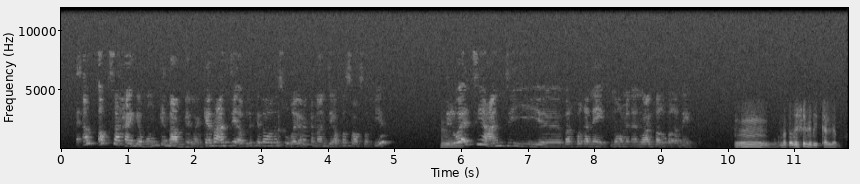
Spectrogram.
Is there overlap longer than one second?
No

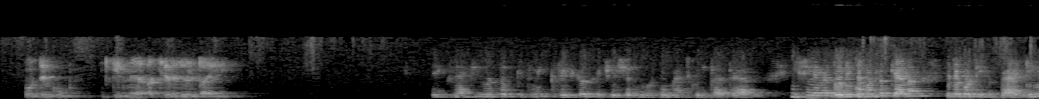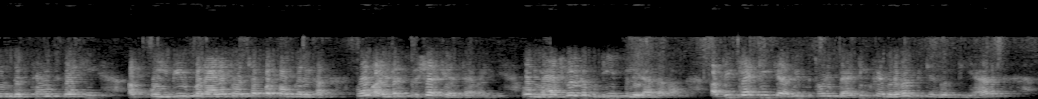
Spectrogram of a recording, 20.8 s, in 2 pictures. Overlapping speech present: No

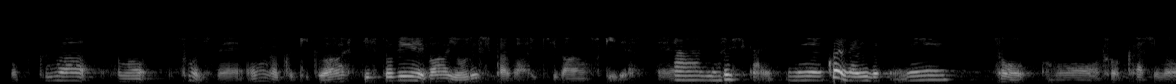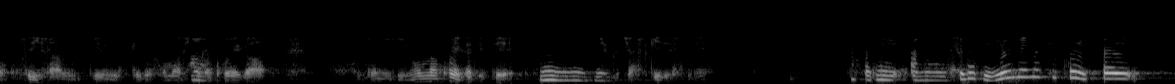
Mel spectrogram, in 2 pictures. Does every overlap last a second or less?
Yes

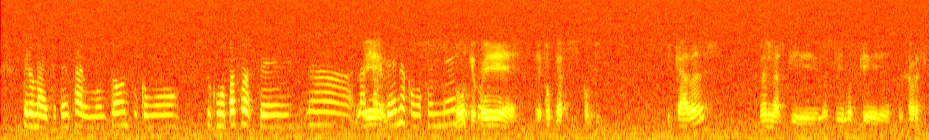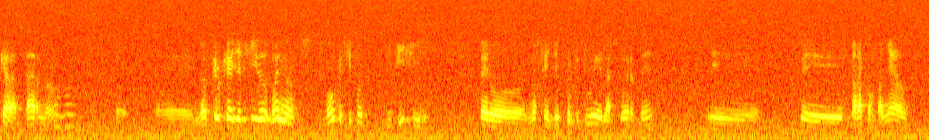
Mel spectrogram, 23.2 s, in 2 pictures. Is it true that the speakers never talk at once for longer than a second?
No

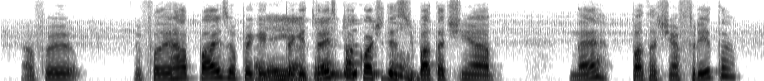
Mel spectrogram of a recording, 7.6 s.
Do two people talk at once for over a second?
Yes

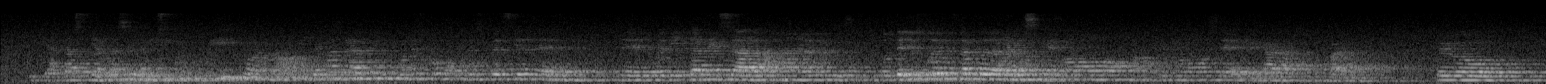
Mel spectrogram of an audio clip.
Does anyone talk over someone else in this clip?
Yes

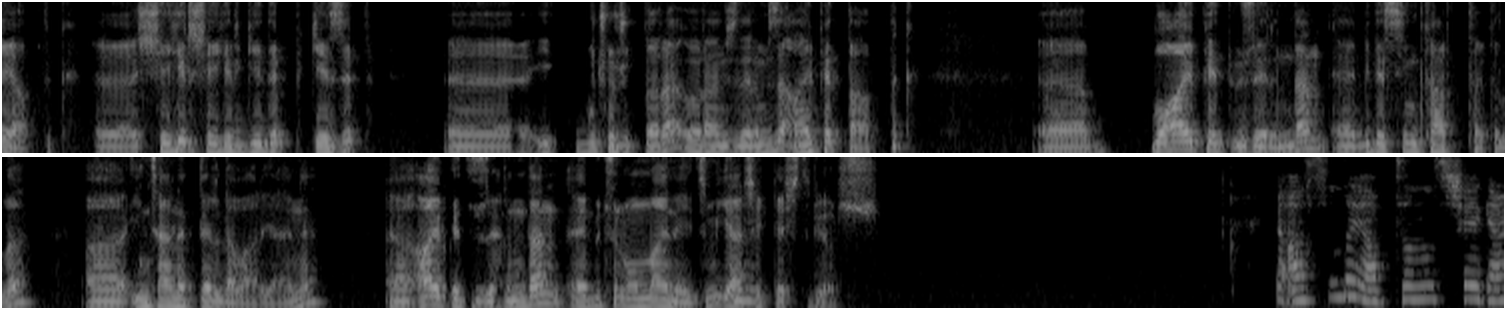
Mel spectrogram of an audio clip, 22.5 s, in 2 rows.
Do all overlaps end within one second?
Yes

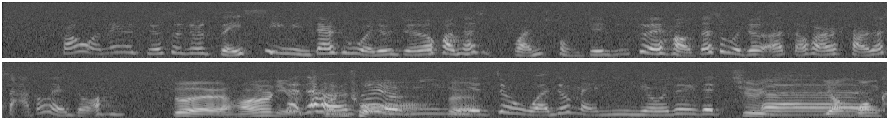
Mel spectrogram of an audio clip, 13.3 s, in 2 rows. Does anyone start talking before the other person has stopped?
Yes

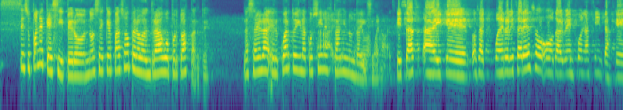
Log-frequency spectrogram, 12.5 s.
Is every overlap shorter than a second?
No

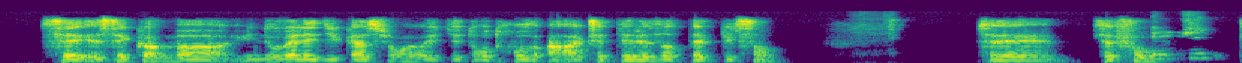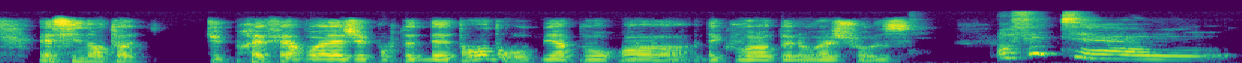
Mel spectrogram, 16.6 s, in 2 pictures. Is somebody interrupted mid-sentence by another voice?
No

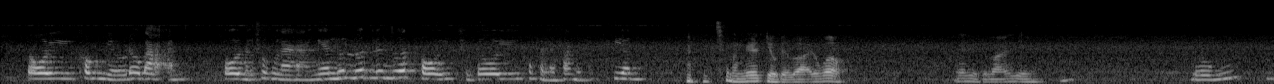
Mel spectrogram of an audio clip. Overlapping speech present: No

